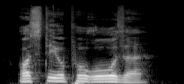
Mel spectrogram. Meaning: osteoporosis
- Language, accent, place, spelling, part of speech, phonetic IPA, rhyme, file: German, Germany, Berlin, Osteoporose, noun, [ˌɔsteopoˈʁoːzə], -oːzə, De-Osteoporose.ogg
